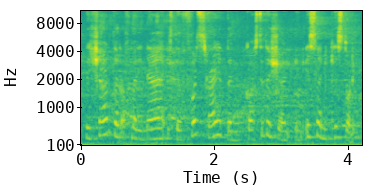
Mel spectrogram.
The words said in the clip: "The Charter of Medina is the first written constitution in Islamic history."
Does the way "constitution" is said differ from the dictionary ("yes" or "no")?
no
